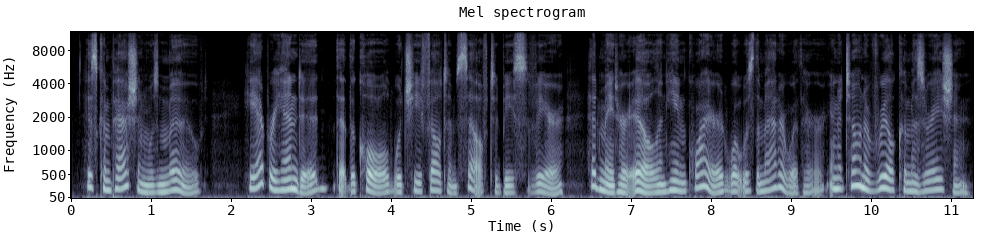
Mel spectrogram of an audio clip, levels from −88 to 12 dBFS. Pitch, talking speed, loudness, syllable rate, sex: 175 Hz, 185 wpm, -18 LUFS, 4.9 syllables/s, female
